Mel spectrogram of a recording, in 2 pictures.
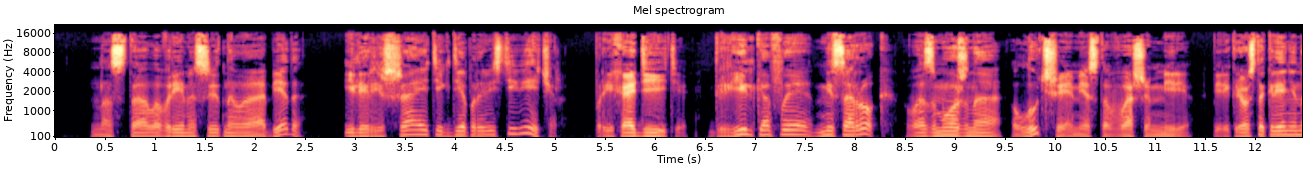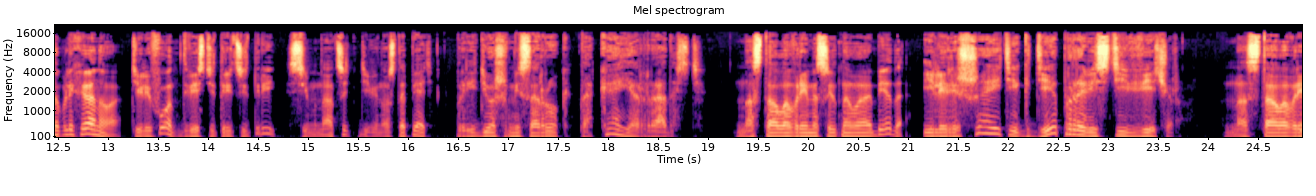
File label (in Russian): рекламный ролик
